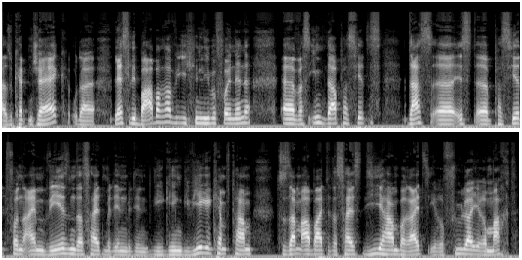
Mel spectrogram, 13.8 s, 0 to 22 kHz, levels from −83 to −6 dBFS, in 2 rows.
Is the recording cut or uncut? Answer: uncut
